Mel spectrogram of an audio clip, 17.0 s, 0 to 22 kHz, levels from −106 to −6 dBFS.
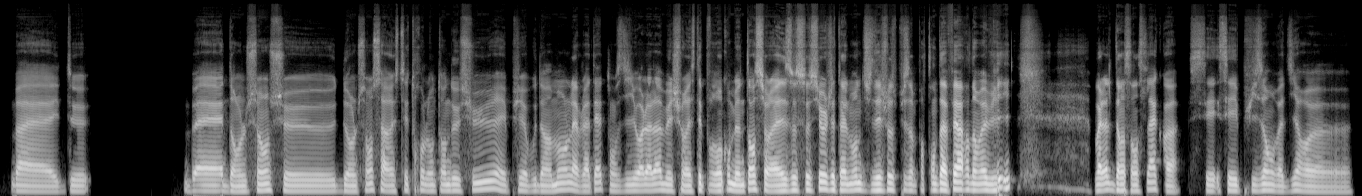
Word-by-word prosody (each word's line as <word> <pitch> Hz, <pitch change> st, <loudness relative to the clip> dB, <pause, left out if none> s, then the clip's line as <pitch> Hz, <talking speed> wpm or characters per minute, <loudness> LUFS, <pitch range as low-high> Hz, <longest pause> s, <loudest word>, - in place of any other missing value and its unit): bah 105 Hz, -2 st, -2 dB
de 110 Hz, -1 st, -5 dB, 1.2 s
bah, 115 Hz, 0 st, 0 dB
dans 105 Hz, -1 st, -1 dB
le 110 Hz, -, -2 dB
sens, 125 Hz, +5 st, -2 dB
heu, 110 Hz, -1 st, -2 dB
dans 110 Hz, 0 st, -2 dB
le 110 Hz, -, -3 dB
sens 130 Hz, +5 st, -4 dB
à 110 Hz, -, +1 dB
rester 110 Hz, +3 st, -5 dB
trop 130 Hz, -, -6 dB
longtemps 115 Hz, 0 st, -3 dB
dessus 135 Hz, +6 st, -1 dB
et 120 Hz, -, -2 dB
puis, 120 Hz, +2 st, -6 dB
au -, -, -3 dB
bout 115 Hz, -, -6 dB
d'un 115 Hz, -1 st, -1 dB
moment, 125 Hz, +5 st, +1 dB
on -, -, +1 dB
lève 125 Hz, -5 st, 0 dB
la 110 Hz, 0 st, -1 dB
tête, 145 Hz, +1 st, -4 dB
on 115 Hz, -, -3 dB
se 110 Hz, -, -8 dB
dit: 115 Hz, +2 st, -3 dB
«Oh 120 Hz, -, +3 dB
là 120 Hz, 0 st, +3 dB
là, 130 Hz, +2 st, +2 dB
mais 120 Hz, -2 st, +1 dB
je 115 Hz, -, -5 dB
suis -, -, -3 dB
resté 110 Hz, -2 st, +1 dB
pendant 120 Hz, -1 st, +1 dB
combien 125 Hz, -3 st, +3 dB
de -, -, +2 dB
temps 140 Hz, 0 st, +5 dB
sur 140 Hz, -, +2 dB
les 110 Hz, -, +4 dB
réseaux 120 Hz, +3 st, +3 dB
sociaux? 135 Hz, +4 st, +2 dB
J'ai 140 Hz, -1 st, +2 dB
tellement 130 Hz, +1 st, +3 dB
d 135 Hz, -3 st, 0 dB
des 130 Hz, 0 st, +3 dB
choses 135 Hz, +1 st, 0 dB
plus 130 Hz, 0 st, -8 dB
importantes 125 Hz, +2 st, -2 dB
à 130 Hz, -, +9 dB
faire 145 Hz, +2 st, +6 dB
dans 130 Hz, -, +4 dB
ma 130 Hz, +1 st, +4 dB
vie». 165 Hz, +8 st, +3 dB, 1.1 s
Voilà, 125 Hz, +2 st, +4 dB
dans 130 Hz, -1 st, +2 dB
ce -, -, -9 dB
sens-là, 125 Hz, +5 st, 0 dB
quoi. 110 Hz, -5 st, -2 dB
C'est 115 Hz, -2 st, -5 dB
c'est 120 Hz, -, -2 dB
épuisant 115 Hz, +2 st, -1 dB
on -, -, -1 dB
va 110 Hz, -1 st, -2 dB
dire, 120 Hz, +3 st, -3 dB
heu 100 Hz, -2 st, -4 dB
120 Hz, 235 wpm, -24 LUFS, 110-130 Hz, 1.2 s, à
